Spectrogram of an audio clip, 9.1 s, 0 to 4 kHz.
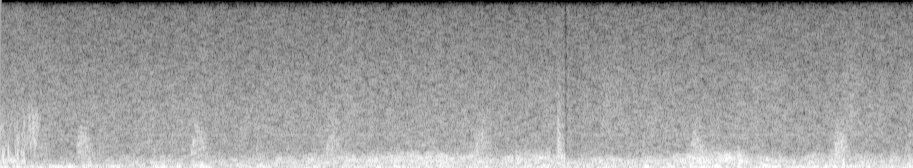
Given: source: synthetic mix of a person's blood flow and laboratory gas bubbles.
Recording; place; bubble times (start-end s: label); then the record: Doppler ultrasound of blood flow; subclavian vein
0.00-0.40 s: bubbles
From the record:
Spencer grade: 1 (occasional bubble signal discernible with the cardiac motion signal, with majority of cardiac periods free of bubbles); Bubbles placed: anywhere in the cardiac cycle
